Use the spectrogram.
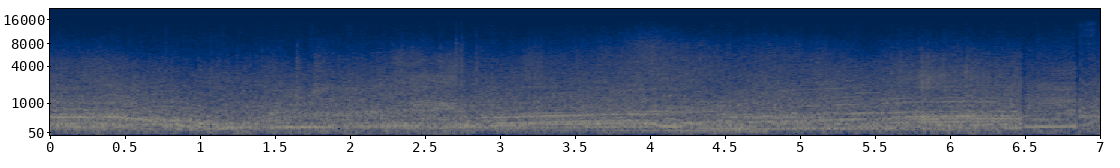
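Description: A 1960 Scarab Indy race car in a racing game drones steadily at high revs, its engine pitch sliding up and down through gear changes, loud and continuous with no talk.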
